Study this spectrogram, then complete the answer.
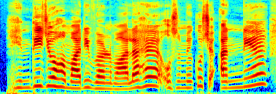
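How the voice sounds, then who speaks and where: A woman teaching a children's lesson, patient and checking often that the children follow, spelling out sounds slowly one by one. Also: high voice, a bit bright, clean tone, no echo, clean studio sound. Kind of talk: classroom video lesson for children.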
